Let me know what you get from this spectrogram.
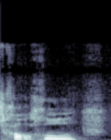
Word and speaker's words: Gilgal: Vandaar dat Gilgal, uitgesproken als Galgul, gewoonlijk vertaald wordt met reïncarnatie of reïncarneren in het tegenwoordige Jodendom.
